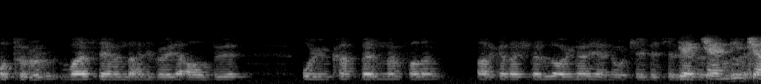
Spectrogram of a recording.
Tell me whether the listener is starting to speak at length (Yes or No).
Yes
